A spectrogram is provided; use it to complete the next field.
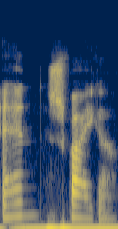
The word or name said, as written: Ann Schweiger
